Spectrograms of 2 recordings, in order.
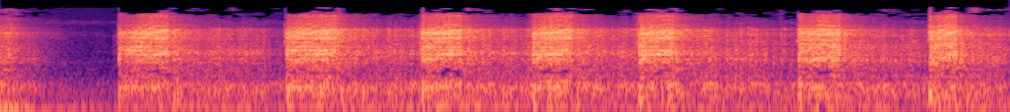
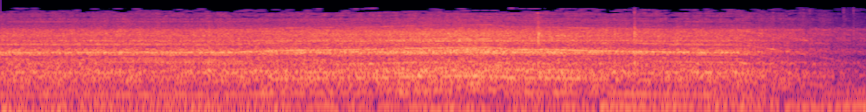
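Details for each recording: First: Maspion hand mixer, previously opened and makeshift-repaired, switched on and off: short bursts of harsh, raspy high-pitched grinding about twice per second; very rough running, cause not yet found before disassembly. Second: Maspion hand mixer, previously very rough-sounding, after reassembly and rework: even, steady high motor whir with no rattle or roughness as it spins down; now running smoothly.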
